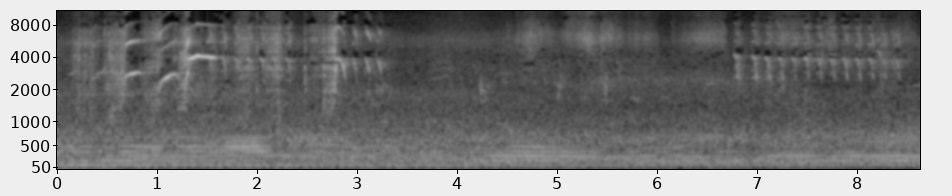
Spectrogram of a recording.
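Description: Birds chirping, with a quick flurry of sweeping calls in the first three seconds and a rapid trill near the end, over a faint steady low hum.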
